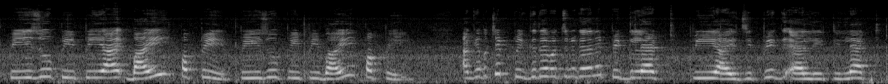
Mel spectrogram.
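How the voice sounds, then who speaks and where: A woman's voice: high voice, slight background noise, low-quality recording. A woman teaching young children, spelling words letter by letter in a patient, repetitive way. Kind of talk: classroom vocabulary lesson.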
